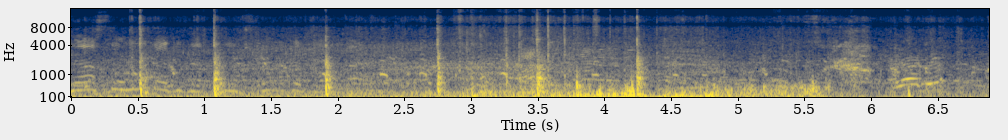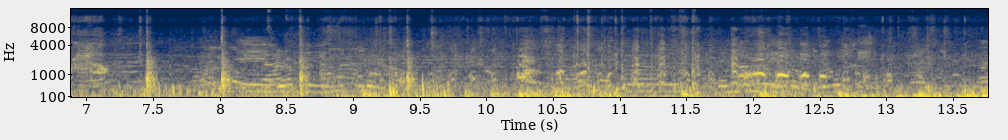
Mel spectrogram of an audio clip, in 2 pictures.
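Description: Chickens cluck and a rooster calls intermittently amid a busy outdoor scene, with people talking and clattering nearby.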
